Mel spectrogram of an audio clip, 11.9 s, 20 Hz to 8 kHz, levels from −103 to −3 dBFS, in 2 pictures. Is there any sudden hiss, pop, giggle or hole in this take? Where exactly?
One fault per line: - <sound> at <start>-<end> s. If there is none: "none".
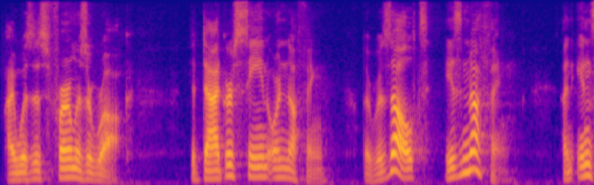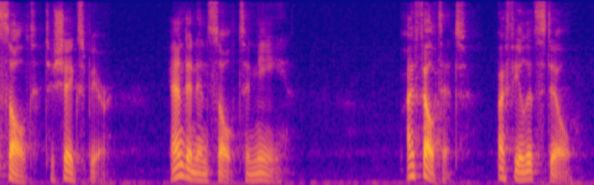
none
